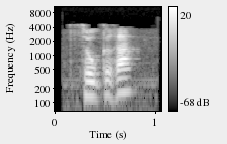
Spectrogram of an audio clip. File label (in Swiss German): "zuckere", alsace; vin; enrichissement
